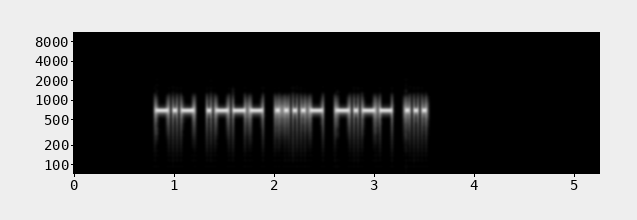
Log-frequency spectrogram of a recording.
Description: Morse code, heard as a keyed tone, about 28 wpm, 700 Hz. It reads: KJ4YS
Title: USA Call Signs - 5 Characters - Repeated 3x - 28wpm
